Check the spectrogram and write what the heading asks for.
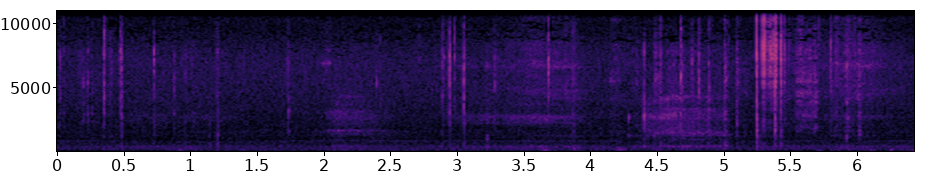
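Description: Faint handling of small plastic action-figure parts: scattered light clicks and rubbing as a tiny gun is pressed into a figure's hand, with a sharper cluster of clicks a little after five seconds.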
